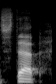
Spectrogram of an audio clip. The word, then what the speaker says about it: steppe: know being from the eurasian is the word pronounced step or steep i've seen it written yeah from the eurasian step uh i spent five and a half years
